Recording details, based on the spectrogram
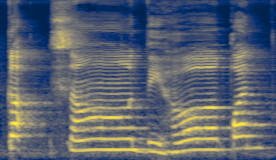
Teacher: حمزہ ساکنہ کو جھٹکا دے کر پڑھتے ہیں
